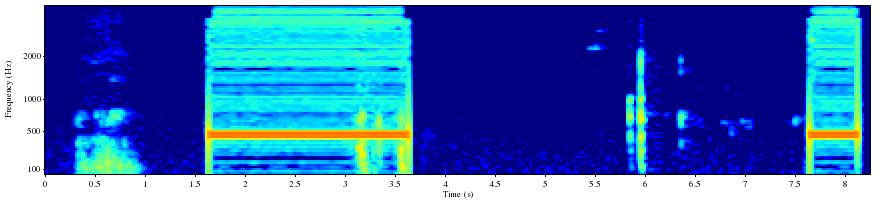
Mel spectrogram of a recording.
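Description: Telephone tones while dialing a medical clinic's phone menu: a steady electronic beep lasting about two seconds, then a few faint clicks, then a shorter beep of the same pitch at the end.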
